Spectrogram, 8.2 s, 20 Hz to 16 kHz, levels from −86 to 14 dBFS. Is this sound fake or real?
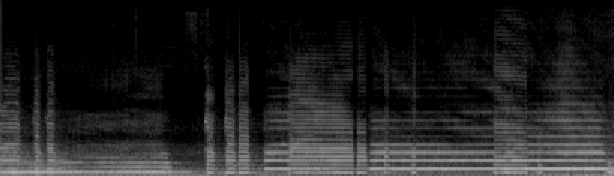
real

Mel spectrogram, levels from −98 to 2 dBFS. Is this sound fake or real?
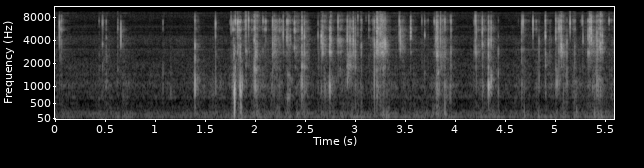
fake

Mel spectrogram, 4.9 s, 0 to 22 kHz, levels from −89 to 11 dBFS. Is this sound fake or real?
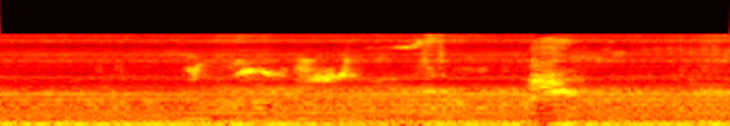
fake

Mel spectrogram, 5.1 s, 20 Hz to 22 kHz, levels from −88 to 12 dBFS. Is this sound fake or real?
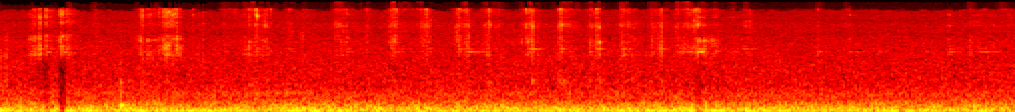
real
